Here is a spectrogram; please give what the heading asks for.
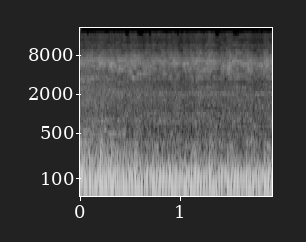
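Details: Datsun 240Z started after installing a secondary fuse box with relay and 8-gauge wiring: deep, steady rumble with an even beat and no knocks or rattles; fires up and runs without trouble, install working.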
